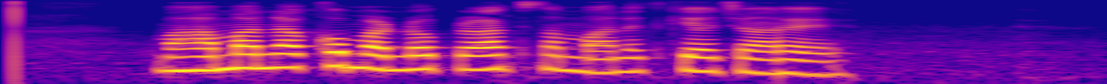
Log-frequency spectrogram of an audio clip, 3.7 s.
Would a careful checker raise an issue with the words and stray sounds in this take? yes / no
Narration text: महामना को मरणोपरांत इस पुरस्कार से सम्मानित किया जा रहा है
yes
